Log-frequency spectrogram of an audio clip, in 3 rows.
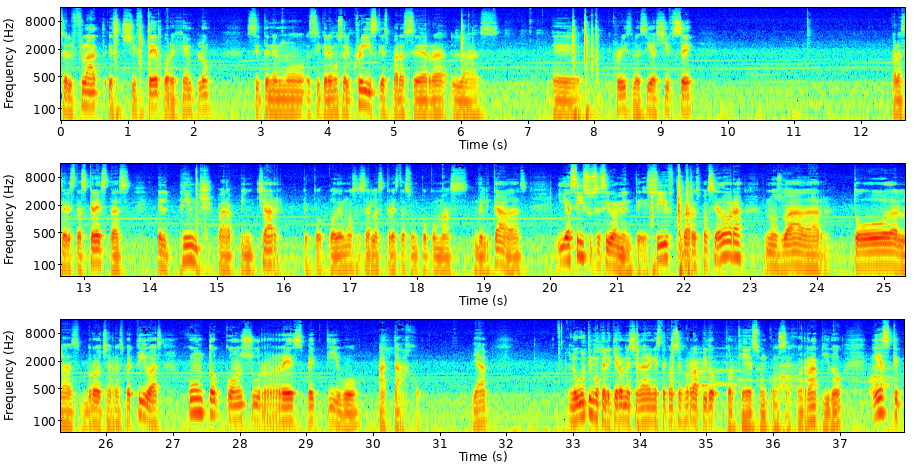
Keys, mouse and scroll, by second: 1.2 shift+t, 1.6-3.5 shift+drag, 6.0 c, 6.5-7.2 drag, 7.8 shift+c, 9.1-13.0 drag, 14.7 p, 15.7-18.5 drag, 18.8-19.1 scroll up 1, 21.9 shift+space, 32.7 scroll down 1, 33.2-33.6 scroll up 1, 33.6 scroll down 1, 34.1-35.4 shift+middle drag.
